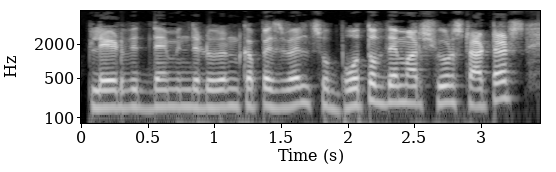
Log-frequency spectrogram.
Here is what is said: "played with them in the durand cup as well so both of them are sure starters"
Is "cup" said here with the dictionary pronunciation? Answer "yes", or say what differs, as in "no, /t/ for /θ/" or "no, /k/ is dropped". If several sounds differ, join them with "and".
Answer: yes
